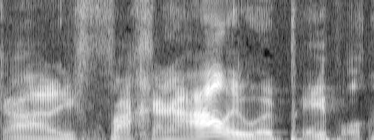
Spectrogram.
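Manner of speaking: put-on low, drunken narrator voice. Joking about reading an article aloud as an audiobook: Raymond Chandler impression. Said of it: "try to do my best Raymond Chandler impression".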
